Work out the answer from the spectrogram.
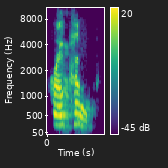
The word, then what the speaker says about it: Procope: Are you pronounced or? It's actually. Procope? Procope.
